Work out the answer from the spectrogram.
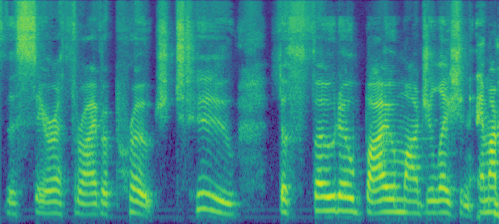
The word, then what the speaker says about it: photobiomodulation: Well, Sarah, tell me a little bit, tell the listeners what makes the CeraThrive approach to the photobiomodulation. Am I pronouncing it right?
